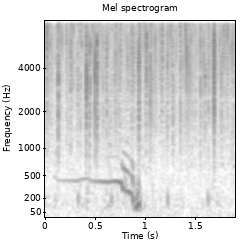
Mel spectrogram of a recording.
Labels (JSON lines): {"label": "biophony, cascading saw", "recorder": "SoundTrap 600 or HydroMoth"}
